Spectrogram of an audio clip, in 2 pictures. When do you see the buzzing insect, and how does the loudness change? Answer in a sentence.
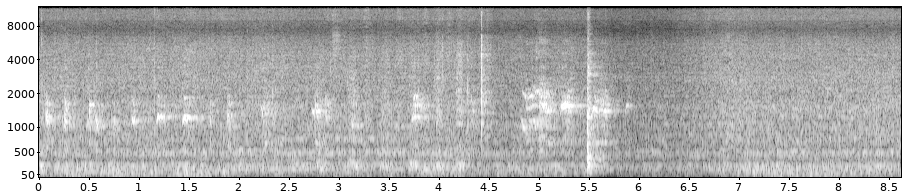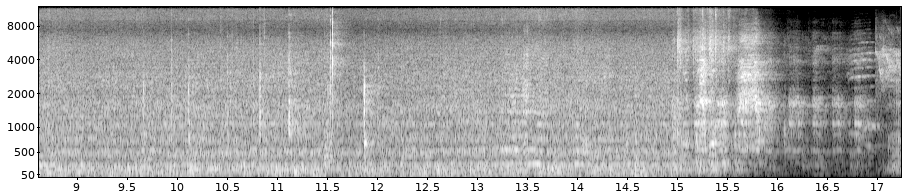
You can hear the buzzing insect from 0.0 to 15.1 s, at a steady volume.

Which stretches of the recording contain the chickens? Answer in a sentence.
The chickens can be heard from 0.0 to 6.0 s and from 14.9 to 17.2 s.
